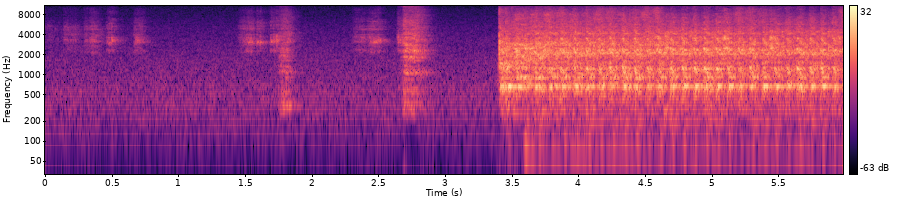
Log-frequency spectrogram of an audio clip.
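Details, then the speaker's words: Honda CB750 chopper with rebuilt carburetors, battery on charger while cranking: quiet cranking then a loud choppy uneven beat, only two cylinders firing; owner suspects dirty ignition points, timing unverified. "Sounds like only two are lighting off. All right, let me clean those points. That's probably what the problem is."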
